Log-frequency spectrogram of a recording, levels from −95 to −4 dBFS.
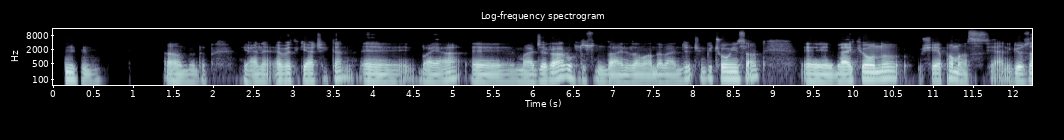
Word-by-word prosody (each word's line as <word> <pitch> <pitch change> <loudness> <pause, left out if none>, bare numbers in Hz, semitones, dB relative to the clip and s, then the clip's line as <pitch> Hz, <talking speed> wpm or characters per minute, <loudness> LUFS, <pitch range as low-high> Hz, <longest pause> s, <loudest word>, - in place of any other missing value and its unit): Hı - - +2 0.2
hı. 90 -3 -5 0.9
Anladım. 85 -2 -3 0.4
Yani, 90 +1 -2
evet, 95 +1 0
gerçekten, 115 +8 -2
eee, 85 -6 -1
bayağı, 90 +8 -1 0.2
eee, 85 -1 0
macera 85 +6 +2
ruhlusun 95 -8 -3
da 85 - +3
aynı 85 0 0
zamanda 85 0 -1
bence. 85 +8 -3
Çünkü 115 +2 -8
çoğu 115 0 +5
insan, 115 +5 +1 0.5
eee, 90 -2 +4
belki 90 +5 +4
onu 115 +3 +5 0.3
şey - - 0
yapamaz, 95 -4 -1
yani, - - -6
göze 95 0 +2
90 Hz, 125 wpm, -24 LUFS, 85-105 Hz, 0.9 s, çoğu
